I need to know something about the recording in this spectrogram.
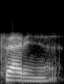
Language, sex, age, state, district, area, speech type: Tamil, female, 60+, Tamil Nadu, Tiruppur, rural, conversation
